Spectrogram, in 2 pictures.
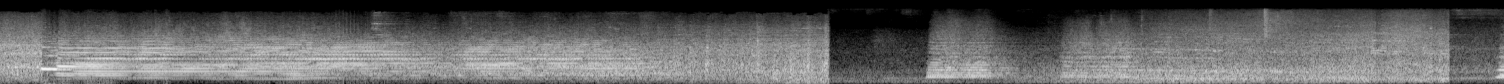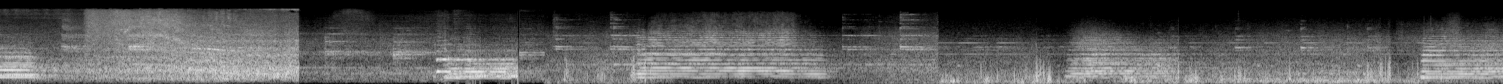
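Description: Locomotive air horns sounding chords of several notes, in a run of separate recordings cut together: one long blast of about six seconds at the start, then a string of shorter blasts. Between the horns comes the rushing rumble of a passing train on the rails.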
